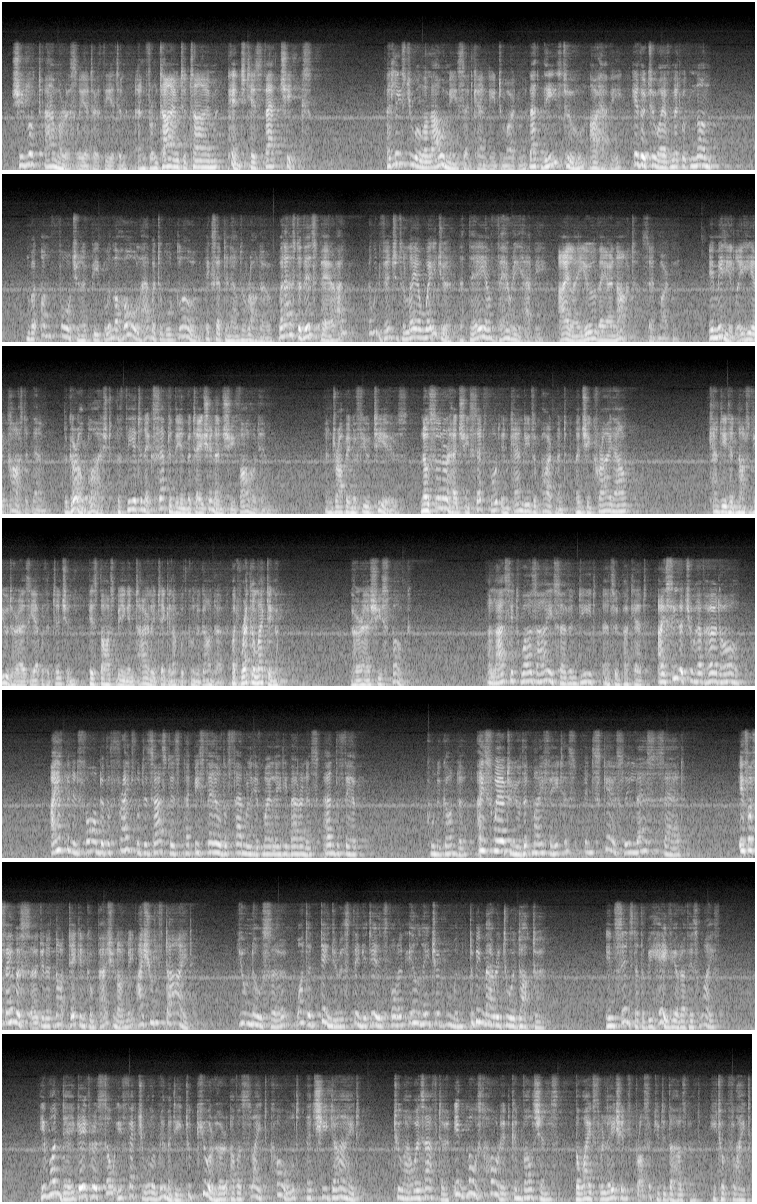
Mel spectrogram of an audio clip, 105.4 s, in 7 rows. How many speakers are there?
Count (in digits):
1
